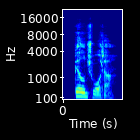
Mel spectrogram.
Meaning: 1. Water which collects in the bilges of a ship 2. Stupid talk or writing; nonsense
- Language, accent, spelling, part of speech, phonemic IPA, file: English, Australia, bilgewater, noun, /ˈbɪld͡ʒwɔtɚ/, En-au-bilgewater.ogg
